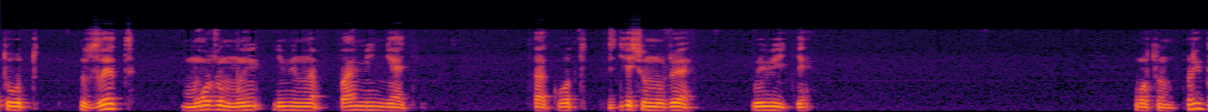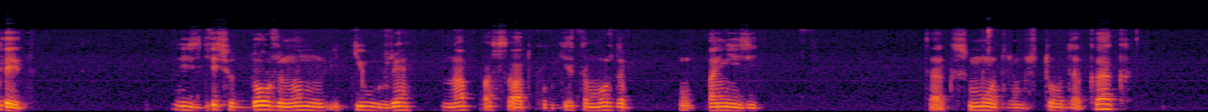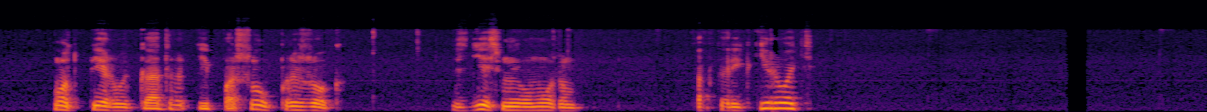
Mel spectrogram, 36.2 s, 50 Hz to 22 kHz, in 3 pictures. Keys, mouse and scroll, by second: 21.1 click, 21.1-21.6 scroll down 1, 22.5 middle click.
